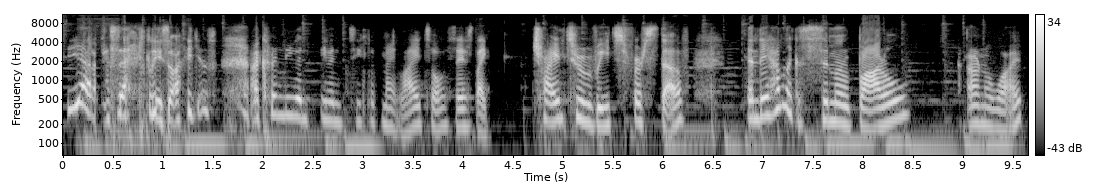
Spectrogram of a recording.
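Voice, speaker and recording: A woman's voice: fairly high pitch, lively intonation, normal speed, faint music behind, poor audio. A woman in her late teens calling in to tell an embarrassing story, giggling and rambling with many restarts. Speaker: caller. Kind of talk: casual confession story.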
